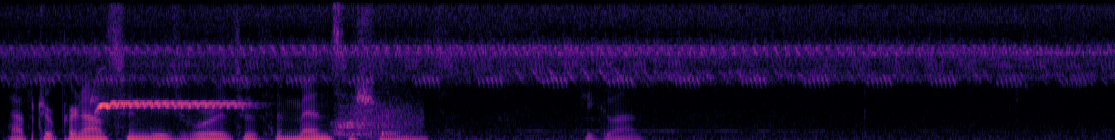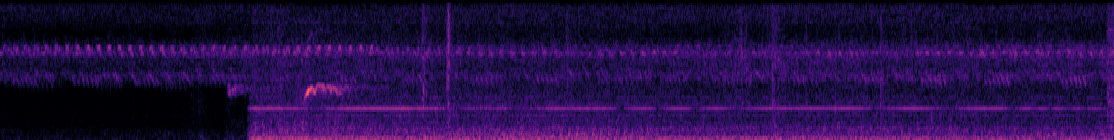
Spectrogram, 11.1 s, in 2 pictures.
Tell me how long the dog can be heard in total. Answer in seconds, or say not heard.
not heard.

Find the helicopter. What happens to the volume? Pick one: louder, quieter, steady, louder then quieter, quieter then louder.
steady.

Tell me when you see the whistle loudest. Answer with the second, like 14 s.
1 s.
